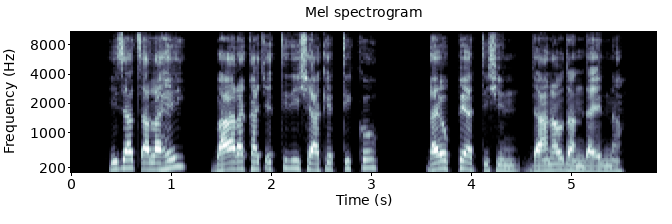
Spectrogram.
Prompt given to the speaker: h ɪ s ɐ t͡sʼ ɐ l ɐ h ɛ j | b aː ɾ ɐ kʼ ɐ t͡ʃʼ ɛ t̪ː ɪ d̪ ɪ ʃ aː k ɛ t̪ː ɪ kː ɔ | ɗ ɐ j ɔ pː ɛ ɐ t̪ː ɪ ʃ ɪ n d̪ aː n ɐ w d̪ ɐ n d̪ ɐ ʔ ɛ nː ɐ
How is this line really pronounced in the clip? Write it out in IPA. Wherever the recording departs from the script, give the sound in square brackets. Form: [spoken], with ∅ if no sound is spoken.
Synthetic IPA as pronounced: h ɪ [z] ɐ t͡sʼ ɐ l ɐ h ɛ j | b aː ɾ ɐ [k] ɐ t͡ʃʼ ɛ t̪ː ɪ d̪ ɪ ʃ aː k ɛ t̪ː ɪ kː ɔ | ɗ ɐ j ɔ pː ɛ ɐ t̪ː ɪ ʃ ɪ n d̪ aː n ɐ w d̪ ɐ n d̪ ɐ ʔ ɛ nː ɐ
